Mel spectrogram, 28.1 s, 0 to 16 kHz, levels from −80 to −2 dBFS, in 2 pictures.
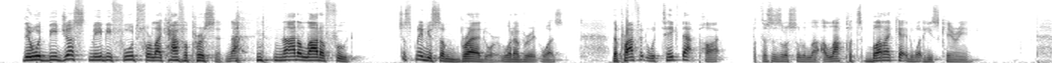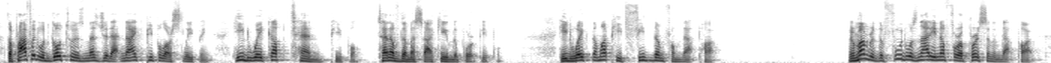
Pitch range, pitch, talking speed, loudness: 115-180 Hz, 150 Hz, 190 wpm, -20 LUFS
